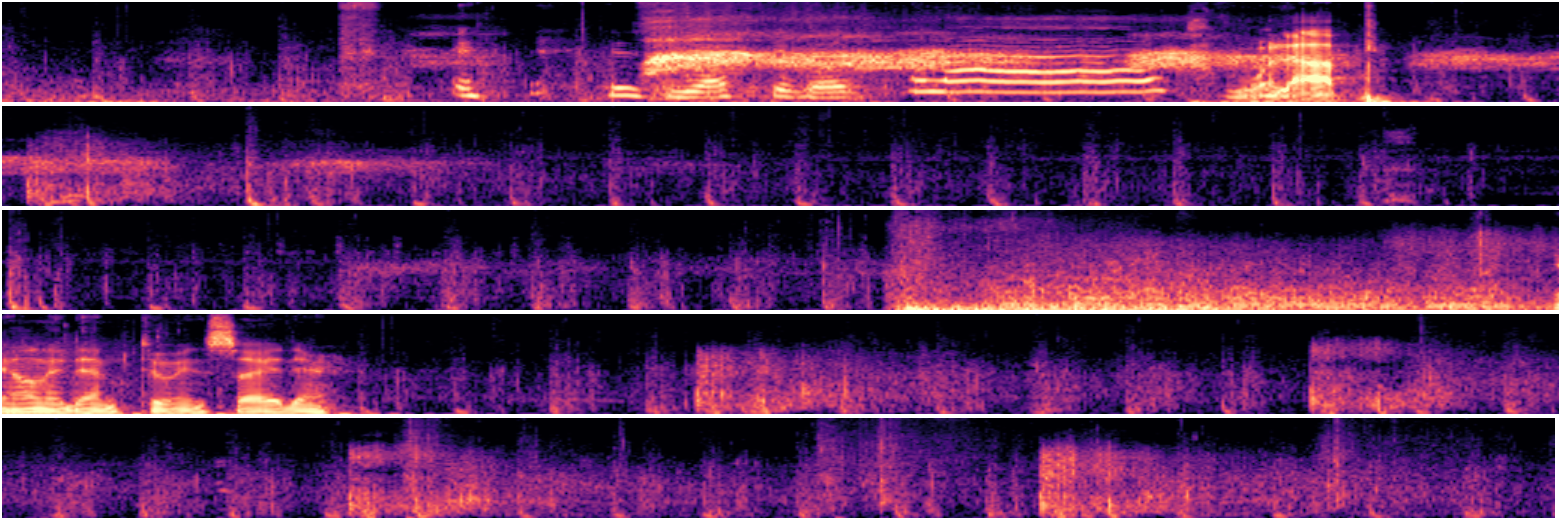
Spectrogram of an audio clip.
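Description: Footsteps rustle steadily through tall grass.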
